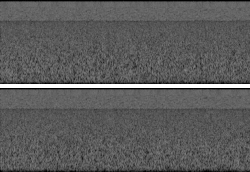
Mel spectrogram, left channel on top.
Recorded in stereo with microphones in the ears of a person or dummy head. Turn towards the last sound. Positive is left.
No sound to turn to.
